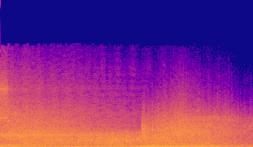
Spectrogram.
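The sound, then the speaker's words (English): A loud, roaring energy blast sound effect surges continuously for about three seconds, dense and rumbling, then tapers off slightly at the end, with no voices. “So before we get into all that, it is time for this week's Big Bang Attack!”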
